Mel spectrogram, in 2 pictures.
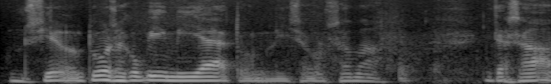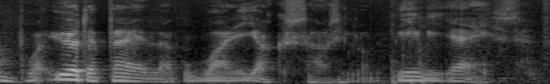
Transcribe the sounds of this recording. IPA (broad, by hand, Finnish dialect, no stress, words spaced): on sielæ tuosɑ ku ʋiːmi jæːt on niːn se on sɑmɑ niːtæ sɑː ɑmpuɑʔ ʔyøtæ pæiʋæː kuʋ ʋɑinej jɑksɑː silːon̞ ʋiːmi jæisæ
